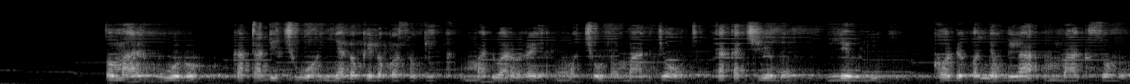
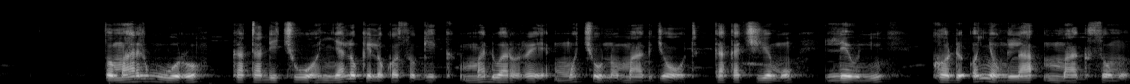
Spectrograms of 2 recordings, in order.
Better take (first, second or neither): second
